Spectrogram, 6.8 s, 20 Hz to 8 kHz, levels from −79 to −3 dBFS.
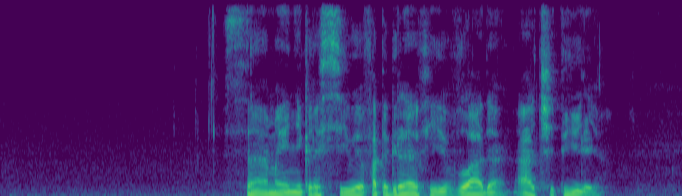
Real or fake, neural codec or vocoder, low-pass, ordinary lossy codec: real; none; none; none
